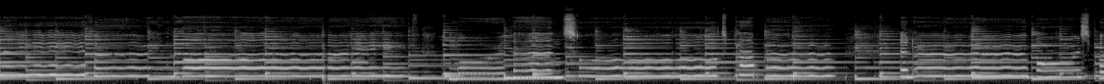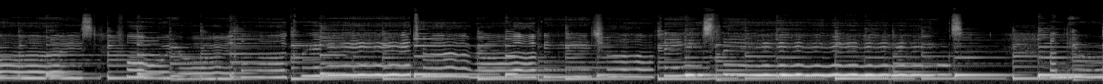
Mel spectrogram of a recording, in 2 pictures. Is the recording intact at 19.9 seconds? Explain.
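No: short concealed packet loss at 19.93–19.97 s. About 20 ms never arrived, so the decoder extended the preceding sound, leaving a brief smear or wobble.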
